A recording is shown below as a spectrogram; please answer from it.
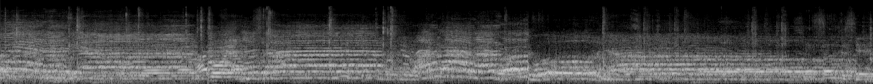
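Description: A group of mourners singing a hymn together at a graveside, with long held notes.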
